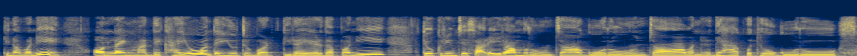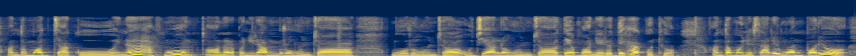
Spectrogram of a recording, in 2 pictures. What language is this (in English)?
Nepali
